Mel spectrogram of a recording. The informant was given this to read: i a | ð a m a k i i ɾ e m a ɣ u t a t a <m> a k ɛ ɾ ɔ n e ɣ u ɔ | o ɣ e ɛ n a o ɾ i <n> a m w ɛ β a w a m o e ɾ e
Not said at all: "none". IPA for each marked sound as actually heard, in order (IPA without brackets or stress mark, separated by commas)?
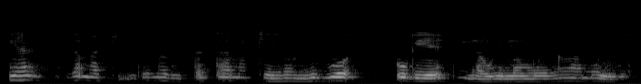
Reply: m, m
